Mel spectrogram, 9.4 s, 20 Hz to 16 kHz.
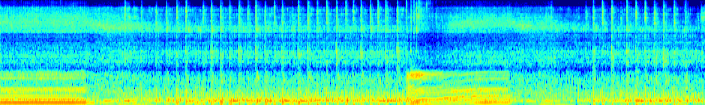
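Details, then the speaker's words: Stihl FS56RC-E two-stroke trimmer warmed up at full throttle, then let off to idle and revved again; steady high scream that drops and picks back up cleanly, idling correctly. Normal. "So right there, you saw that it idled correctly. I went ahead and gave it a little more fuel, listened to it one more time, make sure it was still going to idle correctly, and looks like we're good to go"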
